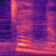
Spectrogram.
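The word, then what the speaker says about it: चिह्न: यहां हमने चिन्ह के उच्चारण और लेखन पर दिया है विशेष अवधान। अर्थात चिन्ह में अर्ध हकार के बाद न इस अक्षर का संयोग होता है।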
